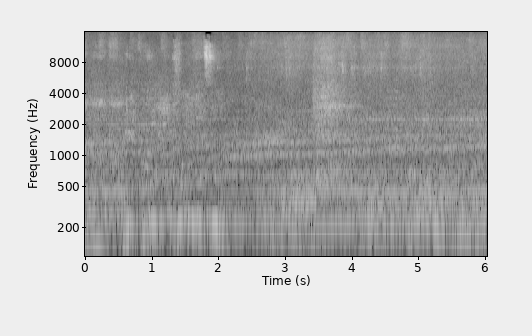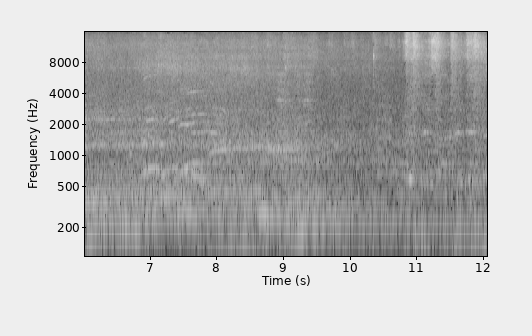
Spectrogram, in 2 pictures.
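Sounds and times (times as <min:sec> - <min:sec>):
fairground ride machinery hum: 0:00.0 - 0:12.0
funfair din: 0:00.0 - 0:12.0
wavering tones: 0:02.0 - 0:11.5.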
